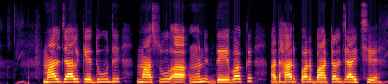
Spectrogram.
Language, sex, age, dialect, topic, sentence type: Maithili, female, 60-100, Bajjika, agriculture, statement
